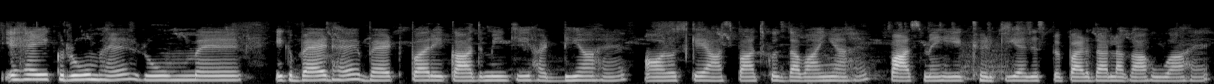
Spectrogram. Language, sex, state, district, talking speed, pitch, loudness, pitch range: Hindi, female, Bihar, Saran, 165 wpm, 185 Hz, -18 LUFS, 175-200 Hz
